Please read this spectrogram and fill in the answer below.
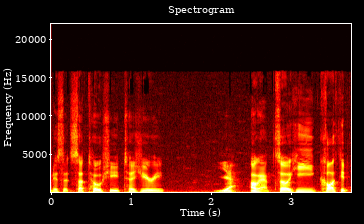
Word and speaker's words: Satoshi Tajiri: Is it Satoshi Tajiri?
